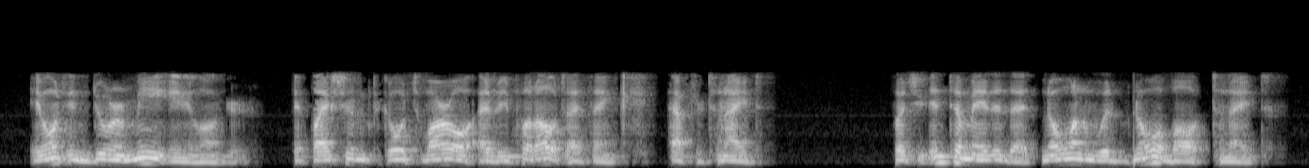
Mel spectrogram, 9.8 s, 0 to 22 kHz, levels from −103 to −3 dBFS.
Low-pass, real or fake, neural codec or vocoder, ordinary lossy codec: 3.6 kHz; real; none; AAC, 24 kbps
